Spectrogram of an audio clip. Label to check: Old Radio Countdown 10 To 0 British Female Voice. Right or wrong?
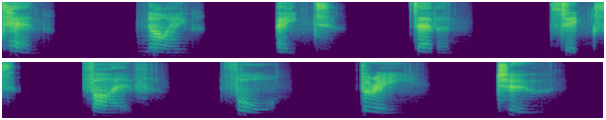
Right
